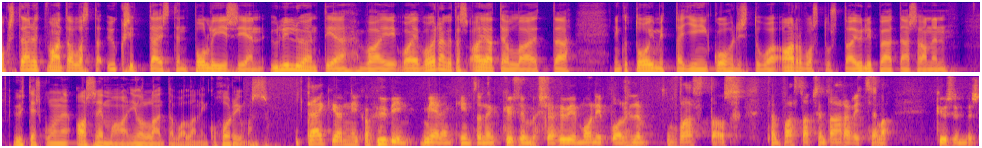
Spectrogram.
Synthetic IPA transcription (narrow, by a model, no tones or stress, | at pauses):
oŋkst̪æːnyt̪ʋɑːnt̪ælːɑst̪ɑʔyksit̪ːæist̪empoliːsienylilyønt̪iæʋɑiʋɑiʋoidɑːŋkot̪æsɑ̰jɑt̪elːɑet̪ːæ | niːŋkut̪o̞imit̪ːɑjiːŋko̞hdist̪uʋɑ̰ʔɑrʋost̪ust̪ɑiylipæːt̪æːnsɑːnen | yht̪eiskunːɑlinẽʔʔɑsemɑːnjolːɑint̪ɑ̰ʋɑ̰lːɑ̰nḭːŋkuhorjṵmɑsːɑ̥t̪æːkionniːkohyʋinmieleŋkiːnt̪oneŋkysymysjɑhyʋimmonipuoliineʋɑst̪ɑ̰ust̪æʋɑst̪ɑuksent̪ɑrʋit̪sḛlɑ̰ | kysymys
